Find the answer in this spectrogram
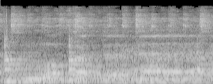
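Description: Sikh kirtan music: two harmoniums holding sustained reedy chords with tabla playing beneath them, the harmony shifting a little under a second in.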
